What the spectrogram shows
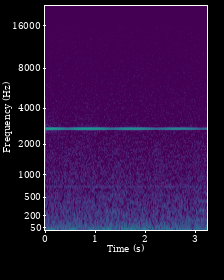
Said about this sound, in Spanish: A pesar de que el golpe de las campanas lo hice hace unos segundos, seguimos oyendo la vibración después de haber hecho el golpe, miren.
